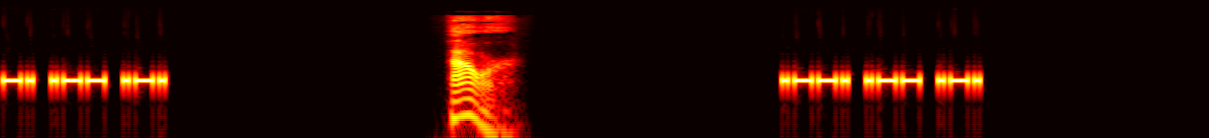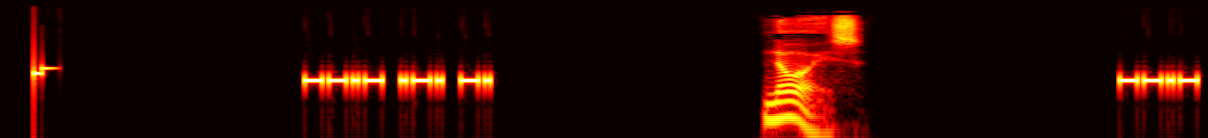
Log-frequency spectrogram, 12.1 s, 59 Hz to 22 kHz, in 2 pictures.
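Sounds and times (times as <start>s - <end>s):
morse code beeps: 0.0s - 0.8s, 3.9s - 4.9s, 7.6s - 8.5s, 11.6s - 12.0s.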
